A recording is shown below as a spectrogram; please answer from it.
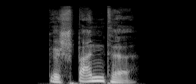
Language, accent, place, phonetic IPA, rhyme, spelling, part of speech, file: German, Germany, Berlin, [ɡəˈʃpantə], -antə, gespannte, adjective, De-gespannte.ogg
- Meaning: inflection of gespannt: 1. strong/mixed nominative/accusative feminine singular 2. strong nominative/accusative plural 3. weak nominative all-gender singular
